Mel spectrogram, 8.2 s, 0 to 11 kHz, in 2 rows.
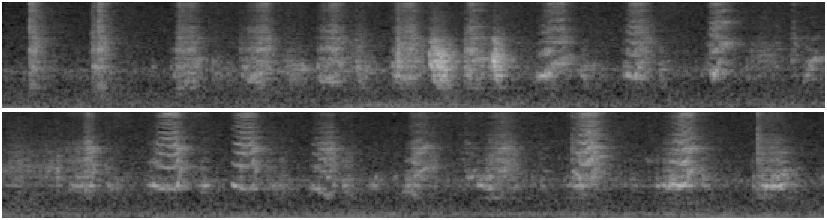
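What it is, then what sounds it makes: Glass perfume bottle. Several long fingernails click and tap on a small glass Dior perfume bottle resting on a table. The result is a steady series of quick, bright, dry taps with a light glassy tick around 1.6 kHz and almost no ring after each one.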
